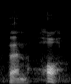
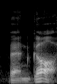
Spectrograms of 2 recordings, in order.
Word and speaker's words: van Gogh: coke van ha or van Gogh depending on where you're from and how far you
